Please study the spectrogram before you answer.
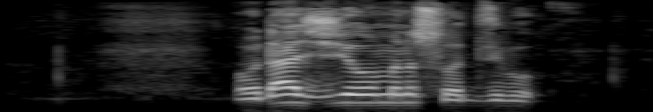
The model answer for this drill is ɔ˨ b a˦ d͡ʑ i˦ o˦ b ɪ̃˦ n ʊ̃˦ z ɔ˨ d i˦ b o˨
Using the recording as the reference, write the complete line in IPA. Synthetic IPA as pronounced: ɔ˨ d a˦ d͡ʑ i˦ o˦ m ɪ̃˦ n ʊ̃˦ s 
